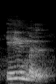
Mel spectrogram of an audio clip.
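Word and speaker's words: Hamel: but you are going to pronounce it as Amos HP is silent he is a teacher of French teacher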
